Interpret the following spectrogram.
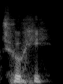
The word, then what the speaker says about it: Twohy: I never can pronounce his last name. David Twohy, Tui. Twelve. Tui. Yeah, Tui.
